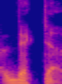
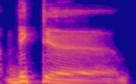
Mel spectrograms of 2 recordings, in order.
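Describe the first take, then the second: First: Said in the usual way. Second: Drawn-out, hammed-up VICTIM; mock-menacing, lingering delivery of "victim"; theatrical villain. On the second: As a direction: stretch "victim" out like a stage villain. Repeats the word theatrically.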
